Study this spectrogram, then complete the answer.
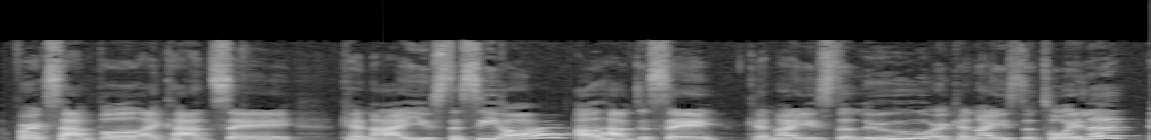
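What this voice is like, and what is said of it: Mixed accent that sounds American. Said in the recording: “My accent is quite weird now, but they still say that I sound American”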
